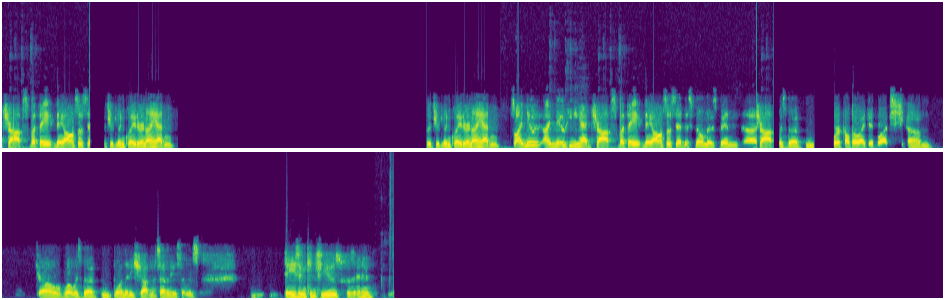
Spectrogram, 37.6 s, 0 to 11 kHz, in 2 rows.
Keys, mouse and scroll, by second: 1.6 space, 1.9 click, 2.0 space, 4.5 space, 5.0 click, 6.1-7.8 drag, 8.3 click, 8.3 space, 14.7 ctrl+z, 15.1 ctrl+z, 15.3 ctrl+z, 16.1 space, 16.5 click, 16.6 space, 26.6 space, 28.4 click, 31.5 click, 32.5-36.2 typing.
